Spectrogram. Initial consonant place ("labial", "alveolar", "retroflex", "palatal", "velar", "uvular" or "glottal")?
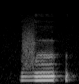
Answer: labial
